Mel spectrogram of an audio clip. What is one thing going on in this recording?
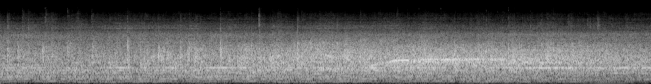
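Ice skate blades scrape and glide across the ice in a large echoing hall.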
